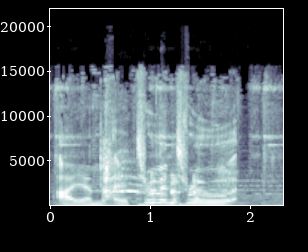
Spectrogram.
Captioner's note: chuckles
